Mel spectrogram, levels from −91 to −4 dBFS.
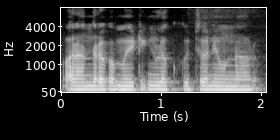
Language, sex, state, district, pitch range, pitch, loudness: Telugu, male, Telangana, Mahabubabad, 125-130 Hz, 125 Hz, -16 LUFS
